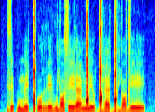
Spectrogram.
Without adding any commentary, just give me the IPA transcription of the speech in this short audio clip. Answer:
z e p u m eː ǃʼ o r eː v u j ɒː s eː ɾ æː ŋ͡ǃ eː ʊ̯ ɡ͡ǃ æː ɡ͡ǃ e j ɒː d eː

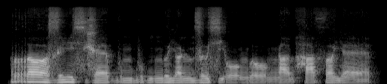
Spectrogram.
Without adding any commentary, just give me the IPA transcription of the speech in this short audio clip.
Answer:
r ʌː˦˨ z iː˦˨ sʲ ɣ ɛː˨ b u˧ m b u˧ b ŋ ɯ˦˨ j ʌ˦ ɳ n z ɯ˦˨ sʲ j oː˧ ŋ l oː˧ ŋ aː˧ ɳ h a˦ θ ʌ˦ j ɛ˦˨

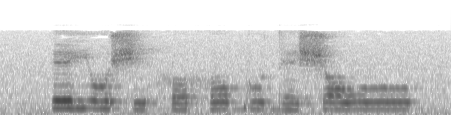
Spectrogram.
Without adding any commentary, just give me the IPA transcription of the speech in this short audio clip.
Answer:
e˦ j o˦˨ ʃ i˨ h o˨˦ h o˦ ɡ u˦˨ d e˧ ʃ ɔ˦ w u˦

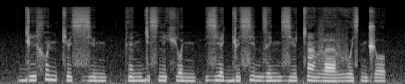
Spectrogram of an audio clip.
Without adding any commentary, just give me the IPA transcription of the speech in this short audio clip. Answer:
ɟ i x ũ nʲ c y sʲ zʲ u nʲ | k ẽ nʲ ɟ e sʲ æ̃ ç o nʲ | zʲ æ ɟ y sʲ æ n z i nʲ zʲ ɯ c æ̃ v æ v u sʲ n d͡ʒ o

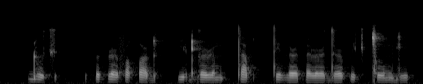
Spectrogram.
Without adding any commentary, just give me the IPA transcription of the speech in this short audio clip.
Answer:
ɖ u t͡ʃ | θ u θ ɭ ə˞ f a qʷ a ɖ | j ə ɖ ɡ ə˞ ɭ ə m tː a p tː i ð ə˞ θ a ɭ ə˞ d ə˞ p i t͡ʃ ǀ u m ɡ i

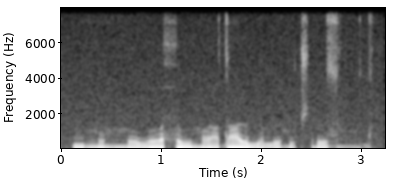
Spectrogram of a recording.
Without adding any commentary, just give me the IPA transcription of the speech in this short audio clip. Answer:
m o̤ lˠ o̤ ɦ o w o ħ u ɦ ɔ ɹ dˤ u ɹ mʲ ɔ m ɹ ɔ̤ w t͡ʃʼ ə̤ ɹ z o̤ d

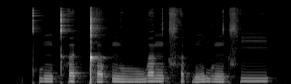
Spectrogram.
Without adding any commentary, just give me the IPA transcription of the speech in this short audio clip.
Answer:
kʷʰ ɪ˧ ŋ kʰ ɐ˧ t̚ kʰ ɐ˨˥ p̚ n̪ uː˨ w ɐ˥ ŋ t͡sʰ ɐ˧ k̚ ɪ˨˥ ŋ w ʊ˧ ŋ t͡sʰ iː˥

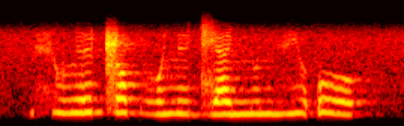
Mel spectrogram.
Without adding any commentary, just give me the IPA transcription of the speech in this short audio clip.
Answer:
ç u l e ɖ͡ʐ ɒ bʱ o lʲ ɒ d͡ʑ æ ɲ o ɲ vʲ o ʔ o

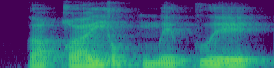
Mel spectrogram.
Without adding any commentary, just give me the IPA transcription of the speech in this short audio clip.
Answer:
ʌ qʷ ɛ j ɔ kʷ m e kʷ e

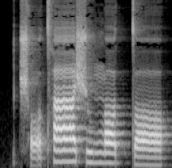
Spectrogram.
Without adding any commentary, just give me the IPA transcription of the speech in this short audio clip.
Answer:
t͡ʃʰ ɔ̰˧ tʰ aː˦ ʃ u˧ ŋ ɒ˧ tː ɒː˨

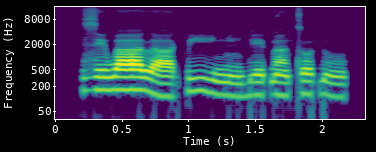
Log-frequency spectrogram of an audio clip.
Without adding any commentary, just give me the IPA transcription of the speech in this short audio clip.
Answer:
z e˦ w aː˦ l aː˨ k͡p iː˦˨ ɲ ĩ˨ ɡ͡b e˧ ɓ ã˧ t o˦ ɗ u˨

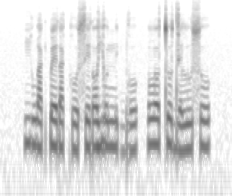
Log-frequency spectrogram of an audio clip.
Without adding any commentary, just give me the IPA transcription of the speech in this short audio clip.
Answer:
i˧ w a˨ k͡p ɛ˧ ɾ a˨ k o˨ s e˧ ɾ ɔ˦ j o˦ n e˦˨ ɡ͡b o˨˦ | l ɔ˦ t o˦˨ d ɛ˨ l u˨˦ s o˦

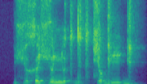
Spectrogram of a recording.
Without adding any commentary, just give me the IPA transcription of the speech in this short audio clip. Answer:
ç ɵ x ə ç ɵ ɲ o t͡s d ʏ t͡s t͡ɕ ɔ ɡ i ɡ

